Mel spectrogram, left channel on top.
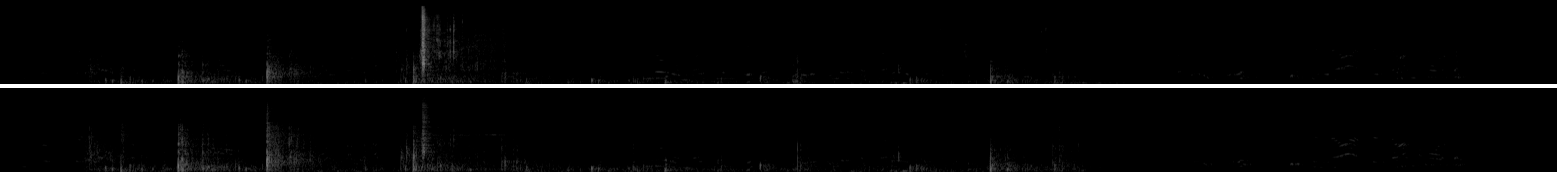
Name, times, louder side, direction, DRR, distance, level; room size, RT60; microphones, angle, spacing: voice 1, 0.2-5.2 13.1-14.8, right 3 dB, 35° right, 1.4 m, -74 dB
sound 1, 0.8-10.9, right 5 dB, 60° right, 0.5 m, -59 dB
sound 2, 1.9-11.4, left 15 dB, 75° left, 0.3 m, -55 dB
voice 2, 5.2-5.8 6.3-11.4 11.7-13.4 13.9-14.7, left 1 dB, 15° left, 1.1 m, -76 dB
5.8 x 5.7 x 4.6 m
head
